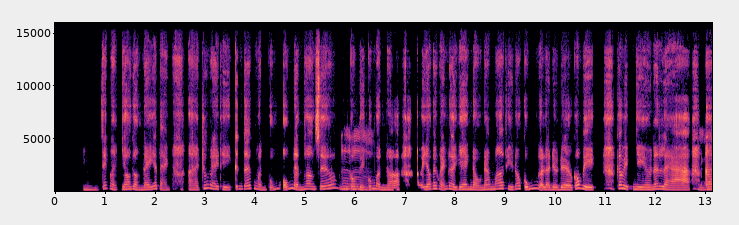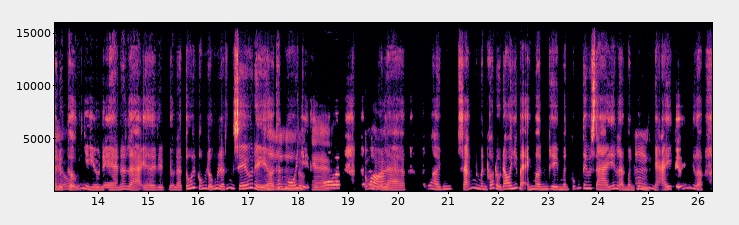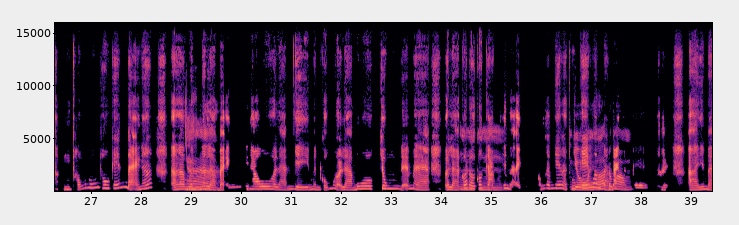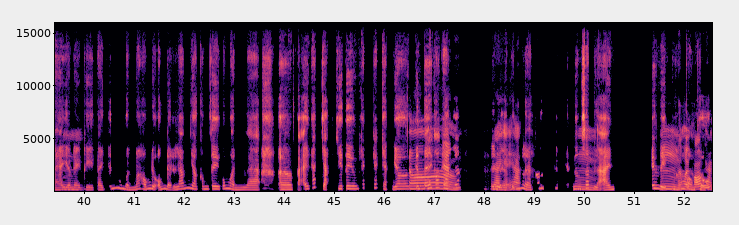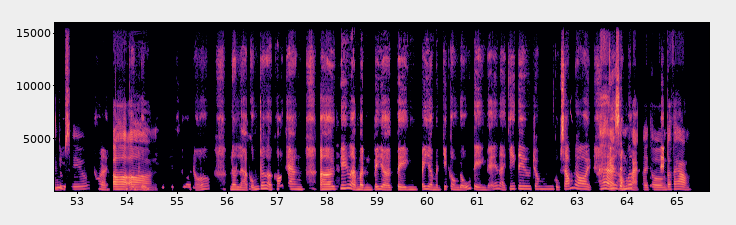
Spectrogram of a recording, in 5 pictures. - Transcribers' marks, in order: tapping; other background noise; unintelligible speech
- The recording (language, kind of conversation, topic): Vietnamese, advice, Bạn làm gì khi cảm thấy bị áp lực phải mua sắm theo xu hướng và theo mọi người xung quanh?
